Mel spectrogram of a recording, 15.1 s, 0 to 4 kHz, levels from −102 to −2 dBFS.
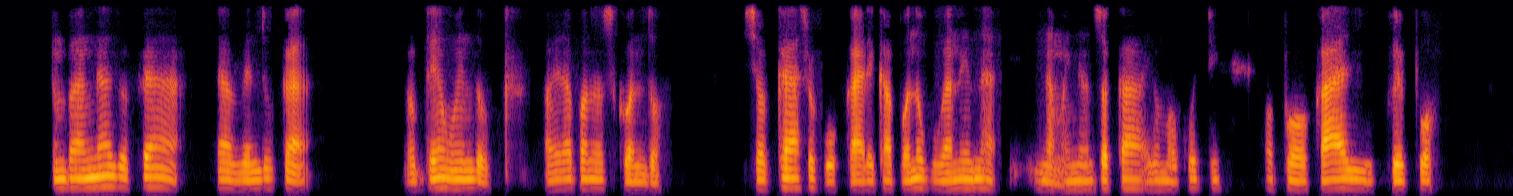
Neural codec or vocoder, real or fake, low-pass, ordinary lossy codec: codec, 24 kHz, 0.5 kbps, DualCodec; fake; 3.6 kHz; AAC, 32 kbps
